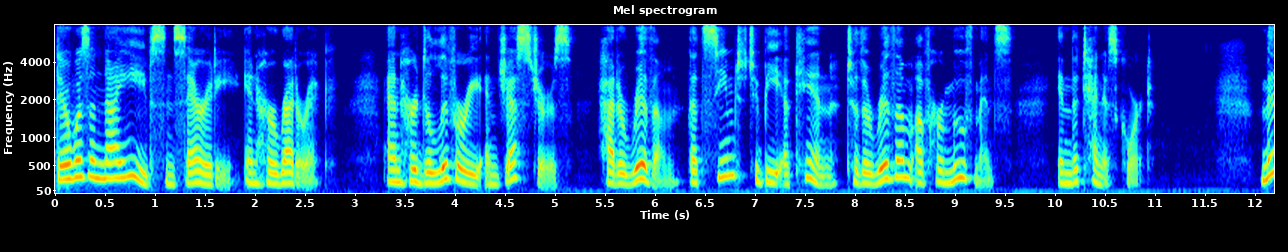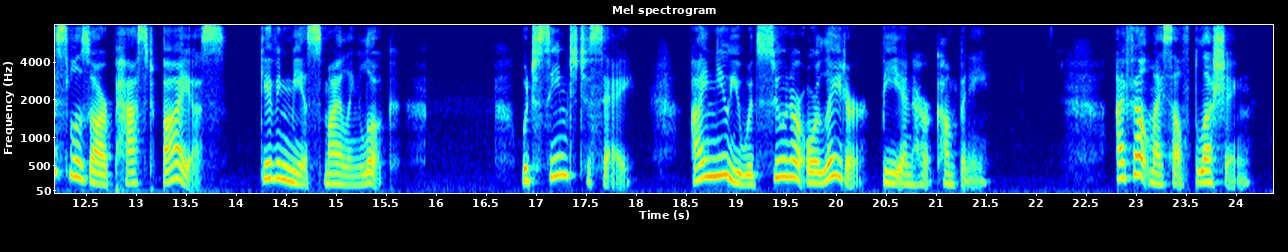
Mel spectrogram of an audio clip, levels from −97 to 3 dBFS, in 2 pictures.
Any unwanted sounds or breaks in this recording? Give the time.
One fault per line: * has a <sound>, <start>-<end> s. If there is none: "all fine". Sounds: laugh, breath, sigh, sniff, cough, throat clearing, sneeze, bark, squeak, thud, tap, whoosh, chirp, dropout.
all fine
